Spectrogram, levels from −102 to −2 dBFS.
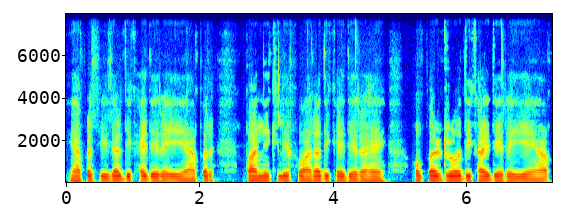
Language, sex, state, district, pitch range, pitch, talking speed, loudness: Hindi, male, Andhra Pradesh, Krishna, 100-110 Hz, 105 Hz, 180 wpm, -18 LUFS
